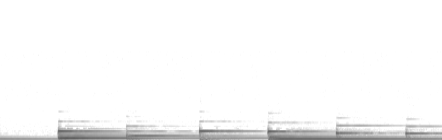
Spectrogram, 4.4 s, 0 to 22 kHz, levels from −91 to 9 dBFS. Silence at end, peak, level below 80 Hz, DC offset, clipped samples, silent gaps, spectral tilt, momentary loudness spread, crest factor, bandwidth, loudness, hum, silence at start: 0 s; -20 dBFS; -68 dBFS; under 0.1%; under 0.1%; none; -8.5 dB/octave; 14 LU; 18 dB; 3.8 kHz; -37 LUFS; none; 0 s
